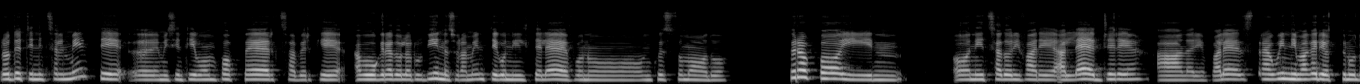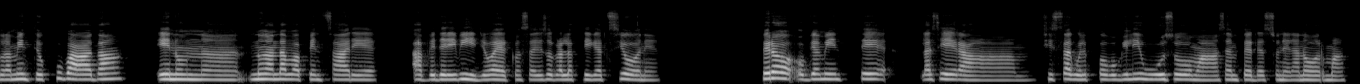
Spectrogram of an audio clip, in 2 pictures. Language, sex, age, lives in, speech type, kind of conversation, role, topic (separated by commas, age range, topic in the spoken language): Italian, female, 25-29, Italy, conversation, podcast, guest, Hai mai fatto una pausa dai social network, e com’è andata?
